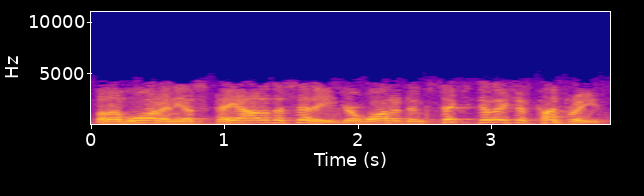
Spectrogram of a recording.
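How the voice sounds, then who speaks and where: A man's voice: high-pitched, expressive, brisk, faint music behind. A man playing a stiff, officious police inspector in a 1940s radio comedy. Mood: warning. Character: pompous male police inspector. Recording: tinny old radio broadcast.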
